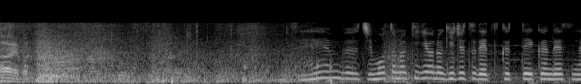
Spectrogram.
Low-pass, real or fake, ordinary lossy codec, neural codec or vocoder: 7.2 kHz; real; none; none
